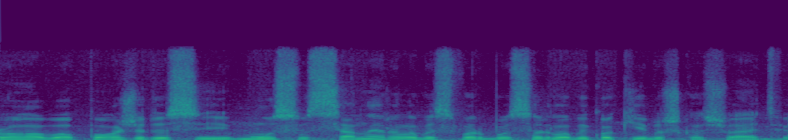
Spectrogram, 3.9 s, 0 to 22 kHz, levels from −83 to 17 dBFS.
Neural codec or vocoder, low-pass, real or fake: vocoder, 44.1 kHz, 128 mel bands every 512 samples, BigVGAN v2; 14.4 kHz; fake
